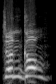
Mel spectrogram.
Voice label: advance, cantonese; XBOX; enemy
